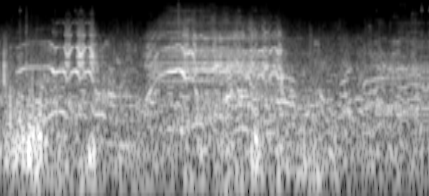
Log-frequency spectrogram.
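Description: A horse whinnying: a short high call near the start, then a longer, quavering whinny from about one and a half to three seconds in.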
